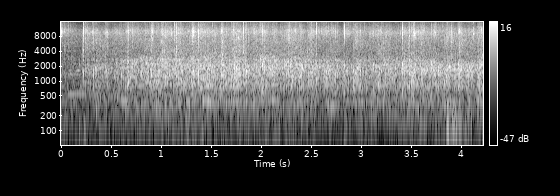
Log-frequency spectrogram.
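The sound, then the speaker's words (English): A round of applause from an audience, a dense, even patter of many hands clapping that holds steady for about four seconds. “you're always going to get a round of applause for that, by the way. It's a bit delayed, wasn't it?”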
